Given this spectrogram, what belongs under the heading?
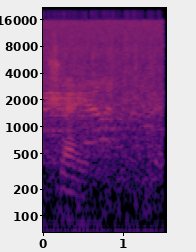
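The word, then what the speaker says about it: Sieh: Last name is S-I-E-H, and it's pronounced Shay.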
